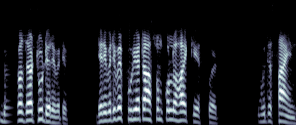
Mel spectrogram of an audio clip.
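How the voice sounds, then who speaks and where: A man talks with a Bengali accent in a high voice. His intonation is lively. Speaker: physics lecturer. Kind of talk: lecture. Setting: video call, outdoors. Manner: fast.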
